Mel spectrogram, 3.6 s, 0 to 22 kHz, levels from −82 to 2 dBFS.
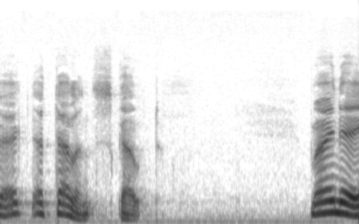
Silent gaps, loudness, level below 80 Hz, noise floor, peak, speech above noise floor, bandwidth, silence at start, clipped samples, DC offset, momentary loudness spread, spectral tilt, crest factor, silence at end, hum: none; -21 LUFS; -48 dBFS; -47 dBFS; -4 dBFS; 29 dB; 8.4 kHz; 0 s; under 0.1%; under 0.1%; 11 LU; -8 dB/octave; 16 dB; 0 s; none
